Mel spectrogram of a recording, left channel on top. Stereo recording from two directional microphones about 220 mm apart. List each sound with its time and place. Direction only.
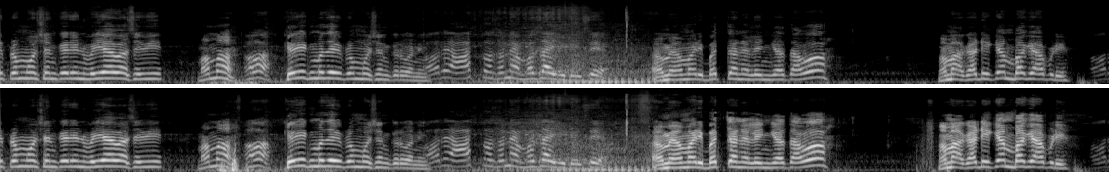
0.0 s speech: centre (ahead or behind)
2.8 s a man's voice: 10° right (ahead or behind)
4.3 s speech: 20° left (ahead or behind)
6.2 s speech: 5° right (ahead or behind)
9.4 s speech: centre (ahead or behind)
